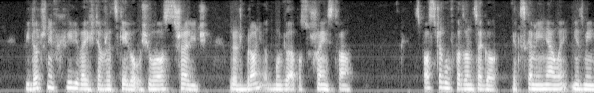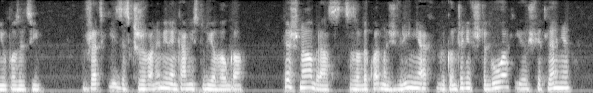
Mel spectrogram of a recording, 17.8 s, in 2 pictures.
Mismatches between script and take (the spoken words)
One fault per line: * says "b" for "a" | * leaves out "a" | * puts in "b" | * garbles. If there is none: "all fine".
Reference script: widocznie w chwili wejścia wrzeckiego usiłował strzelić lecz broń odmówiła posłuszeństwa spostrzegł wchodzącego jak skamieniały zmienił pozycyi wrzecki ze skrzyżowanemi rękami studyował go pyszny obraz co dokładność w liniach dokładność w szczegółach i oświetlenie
* puts in "nie"
* puts in "za"
* says "wykończenie" for "dokładność"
